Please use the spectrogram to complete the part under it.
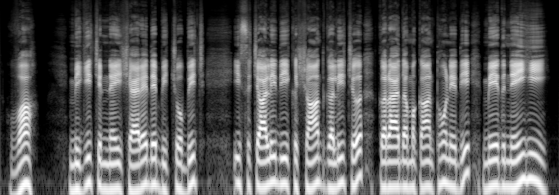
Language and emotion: Dogri, surprised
